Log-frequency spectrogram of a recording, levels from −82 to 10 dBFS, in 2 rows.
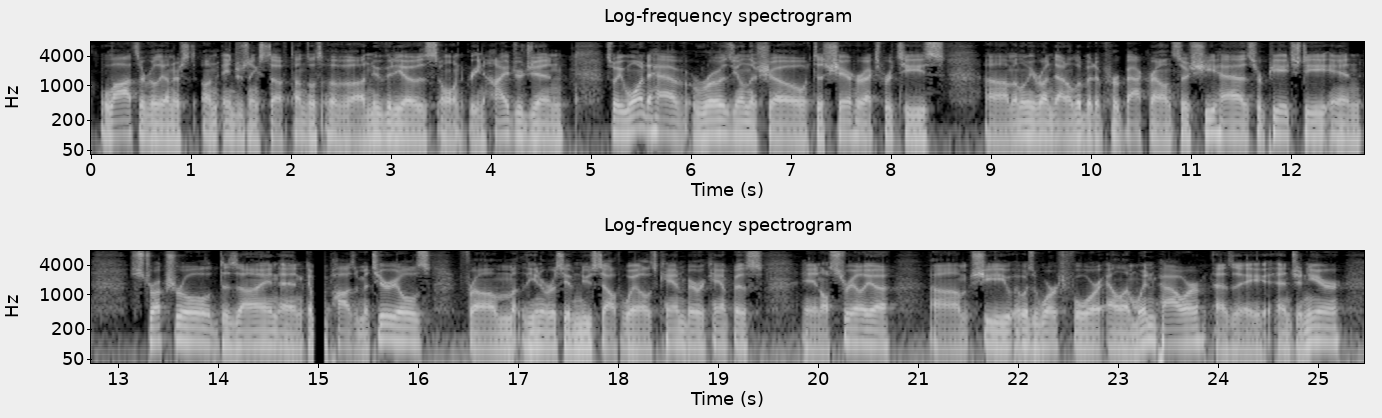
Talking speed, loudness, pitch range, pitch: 170 wpm, -17 LUFS, 85-95 Hz, 90 Hz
